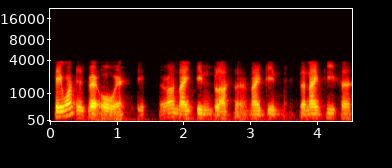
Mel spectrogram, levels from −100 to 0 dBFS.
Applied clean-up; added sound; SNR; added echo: neural mask model DeepFilterNet 3.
